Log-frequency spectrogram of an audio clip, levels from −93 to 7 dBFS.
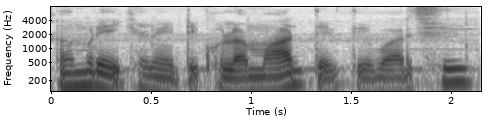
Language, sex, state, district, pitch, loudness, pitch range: Bengali, male, West Bengal, Cooch Behar, 145 Hz, -21 LUFS, 110-180 Hz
